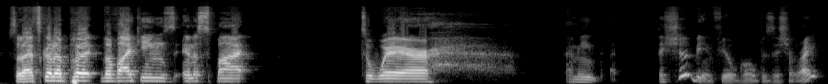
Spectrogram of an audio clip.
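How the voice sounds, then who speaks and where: A man whose voice runs a little raspy and hoarse from weeks of yelling. He calls plays as they happen and chats loosely with his viewers, speaking at a medium pitch. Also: lively intonation, measured pace, pauses often. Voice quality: slightly raspy. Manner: casual, talks to chat, reads comments aloud. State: hoarse from screaming. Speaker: watch party streamer. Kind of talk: live game commentary and chat reaction.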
